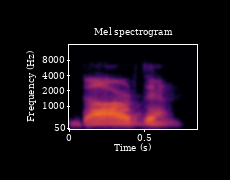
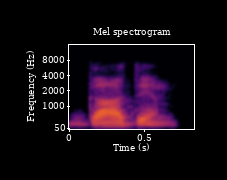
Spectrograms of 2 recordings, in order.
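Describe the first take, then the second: First: It is said in an American accent. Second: It is said in a British accent. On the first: "then American"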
